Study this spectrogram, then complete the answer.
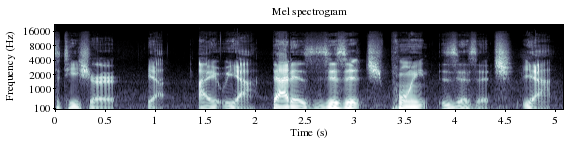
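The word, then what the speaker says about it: Žižić: Zizic, excuse me. I'm finally figured out how to pronounce his name correctly. – Zizic.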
